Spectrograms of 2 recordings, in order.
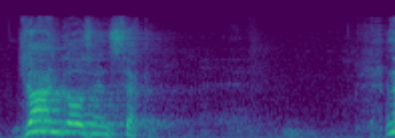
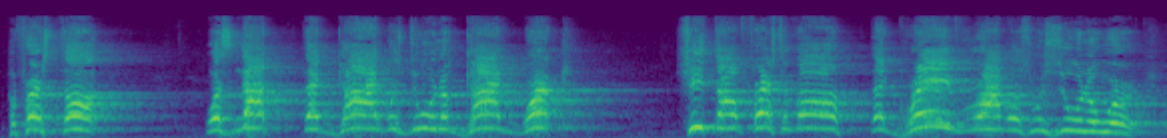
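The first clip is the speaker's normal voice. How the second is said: raised, punchy pulpit delivery; emphatic preacher, phrase by phrase; forceful preaching; 7 semitones higher, 8 dB louder than usual. Real, not acted. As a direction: preach it out to the whole church.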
